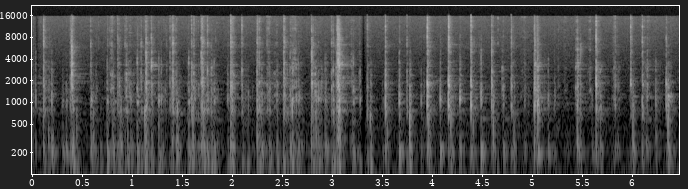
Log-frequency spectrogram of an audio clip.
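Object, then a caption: Plastic melodica keys. Fingertips tap and click the plastic keys of a hollow green plastic melodica that is not being blown. A rapid, uneven run of many short, dry clicks sounds with almost no ring, centered in the mid range around 900 Hz with a faint hollow plastic body.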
